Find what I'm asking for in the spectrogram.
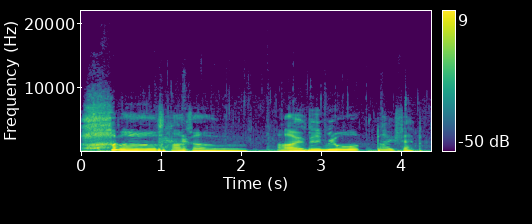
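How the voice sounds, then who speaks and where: A put-on character voice at a middle pitch crawls along at a very slow pace with very wide pitch swings over clear background noise. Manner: weird, evil.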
